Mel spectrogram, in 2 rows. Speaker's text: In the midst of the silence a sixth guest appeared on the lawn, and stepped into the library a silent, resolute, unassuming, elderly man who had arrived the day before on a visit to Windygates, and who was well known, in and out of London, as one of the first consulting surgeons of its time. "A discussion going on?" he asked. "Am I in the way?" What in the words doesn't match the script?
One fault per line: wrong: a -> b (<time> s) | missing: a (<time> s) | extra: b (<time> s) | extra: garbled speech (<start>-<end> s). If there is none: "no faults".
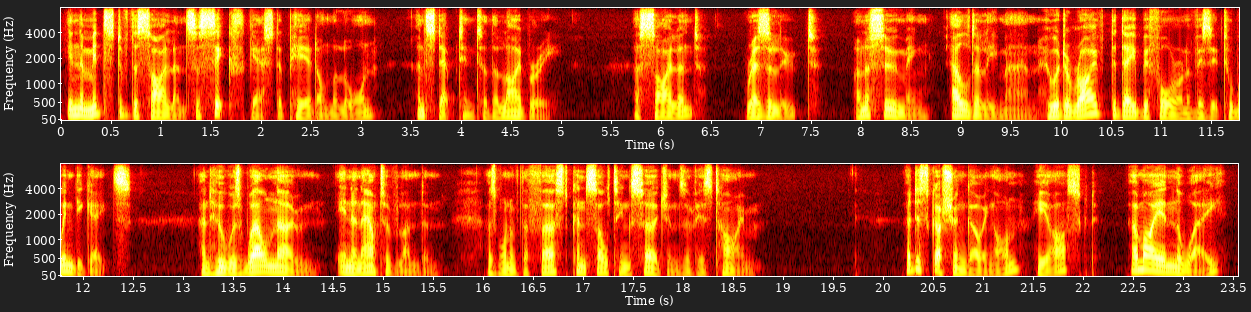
wrong: its -> his (18.1 s)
